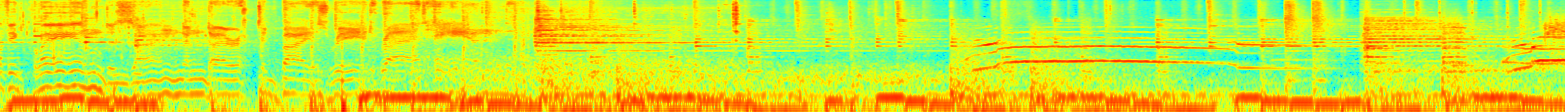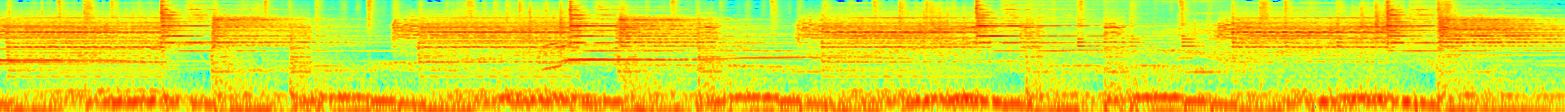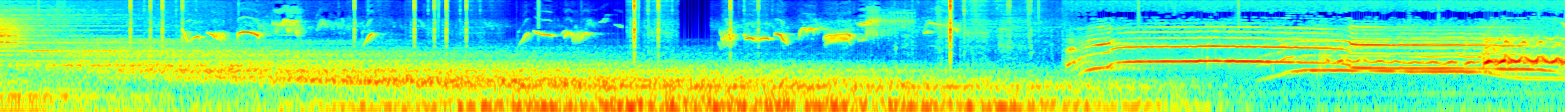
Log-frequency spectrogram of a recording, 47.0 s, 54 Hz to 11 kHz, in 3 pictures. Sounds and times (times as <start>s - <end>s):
Bird vocalization, bird call, bird song: 33.1s - 37.6s, 38.4s - 41.1s.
